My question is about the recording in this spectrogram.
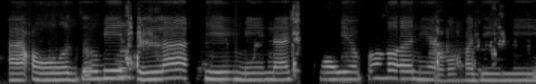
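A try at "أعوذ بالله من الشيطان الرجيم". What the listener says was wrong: Tinggal syanya ya Bu. Sya. Dia udaranya itu apa namanya menghembur di dalam bibir. Sya. Minas di dalam mulutnya. Minas syaitan gitu.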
